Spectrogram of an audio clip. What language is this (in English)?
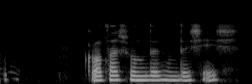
Bangla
